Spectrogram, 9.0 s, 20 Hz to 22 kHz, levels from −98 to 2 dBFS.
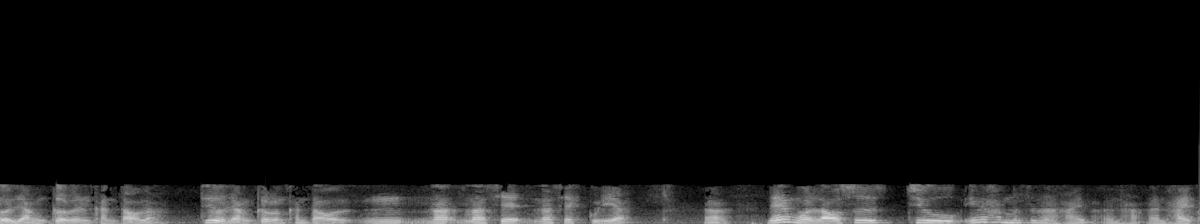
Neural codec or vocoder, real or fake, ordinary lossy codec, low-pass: none; real; AAC, 16 kbps; 7.2 kHz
